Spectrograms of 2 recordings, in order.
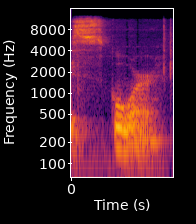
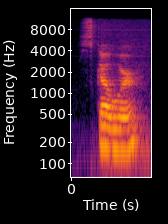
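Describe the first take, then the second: First: The word rhymes with for. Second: The word rhymes with hour. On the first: It is the everyday spoken pronunciation. "When we're speaking, we say score" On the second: It is a spelling pronunciation that sounds out every letter. "so to spell it, we would say"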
